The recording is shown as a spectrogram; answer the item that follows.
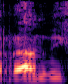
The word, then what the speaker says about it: Ранвейг: Это Ранвей, хотя пишется Ранвейг.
